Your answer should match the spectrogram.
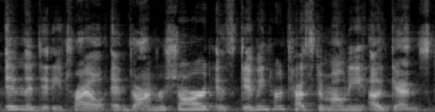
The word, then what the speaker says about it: Dawn Richard: And before we get into Dawn Richard's testimony, I have to show you guys how you actually pronounce her name, because if I get one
